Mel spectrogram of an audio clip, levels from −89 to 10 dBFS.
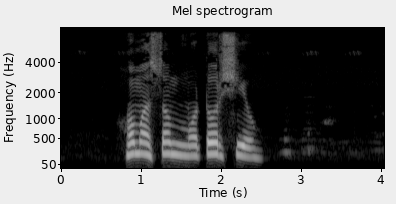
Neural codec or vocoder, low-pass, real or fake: none; 7.2 kHz; real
